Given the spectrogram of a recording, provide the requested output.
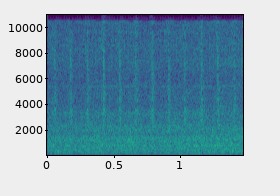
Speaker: Now you hear that? That is coming from the front of the engine. It's the chain bouncing around, hitting either the aluminum cover or the top of the valve cover.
